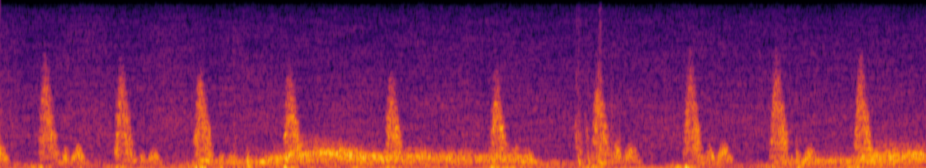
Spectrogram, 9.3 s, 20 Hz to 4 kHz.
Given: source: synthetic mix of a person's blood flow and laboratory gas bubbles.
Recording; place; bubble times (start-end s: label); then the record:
Doppler ultrasound of blood flow; subclavian vein
5.71-6.22 s: bubbles
From the record:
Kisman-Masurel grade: 111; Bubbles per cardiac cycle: 1 to 2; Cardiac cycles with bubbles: 1 to 10%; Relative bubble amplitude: barely perceptible (0.100 to 0.250); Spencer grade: 1 (occasional bubble signal discernible with the cardiac motion signal, with majority of cardiac periods free of bubbles); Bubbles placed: anywhere in the cardiac cycle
